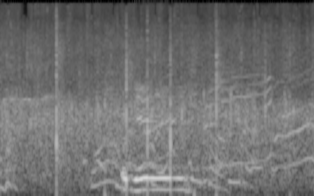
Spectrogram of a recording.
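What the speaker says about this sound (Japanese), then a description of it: "盛大な拍手を。" Crowd applause in a Genshin Impact video game cutscene, with scattered clapping beneath voices speaking over it.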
